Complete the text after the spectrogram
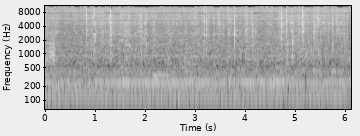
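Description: A spoon stirs liquid in a cup.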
